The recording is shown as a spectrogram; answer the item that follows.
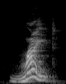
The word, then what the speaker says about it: right: Right has a silent W.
